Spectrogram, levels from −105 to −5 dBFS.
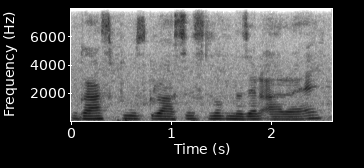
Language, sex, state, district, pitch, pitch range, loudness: Hindi, female, Arunachal Pradesh, Lower Dibang Valley, 195 Hz, 180-200 Hz, -20 LUFS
